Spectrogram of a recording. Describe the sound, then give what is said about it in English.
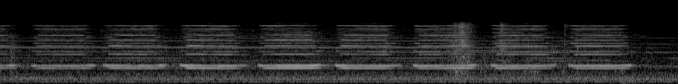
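An electronic alarm beeps in a steady repeating pattern of tonal pulses, about one per second, loud and continuous with no voices, with a brief burst of noise partway through. “TV come on, chair move, you know, all the alarms are going off.”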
